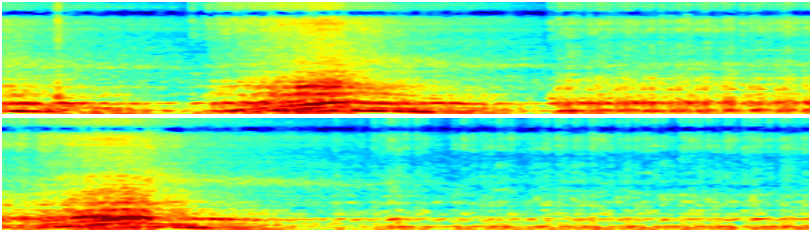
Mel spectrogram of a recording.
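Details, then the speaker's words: Newly built twin-turbo door car's engine first start after fuel, water, injector wiring and driveline work: lumpy loud idle, two clean throttle blips, no knocks or misses; running normally. "This thing is finally alive. I don't know what you do that. How good is this? Bit of a long road over the past few weeks, but it's alive."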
